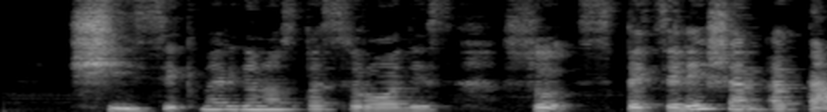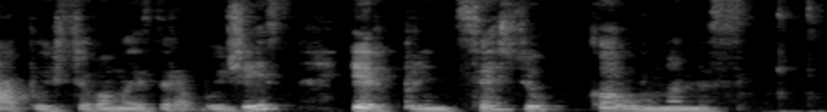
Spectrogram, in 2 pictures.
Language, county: Lithuanian, Tauragė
